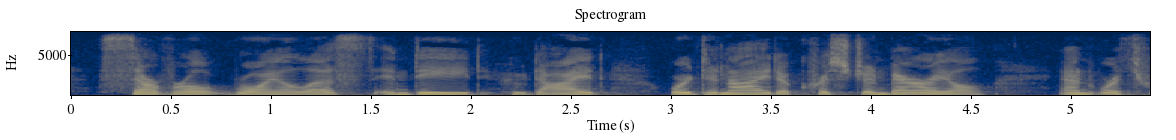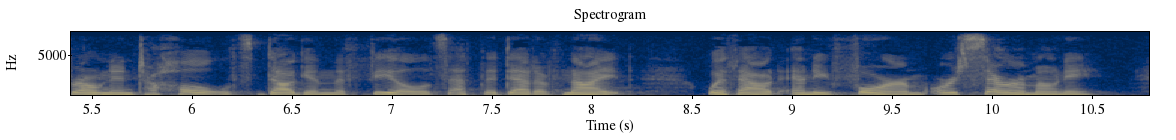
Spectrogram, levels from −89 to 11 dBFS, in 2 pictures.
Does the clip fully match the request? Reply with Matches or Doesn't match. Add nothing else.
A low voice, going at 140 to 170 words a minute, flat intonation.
Doesn't match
